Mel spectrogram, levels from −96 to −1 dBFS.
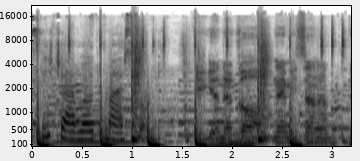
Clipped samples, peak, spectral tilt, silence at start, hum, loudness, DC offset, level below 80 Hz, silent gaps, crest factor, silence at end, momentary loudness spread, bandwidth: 0.3%; 0 dBFS; -5 dB/octave; 0 s; none; -9 LUFS; under 0.1%; -10 dBFS; none; 8 dB; 0 s; 3 LU; 17.5 kHz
